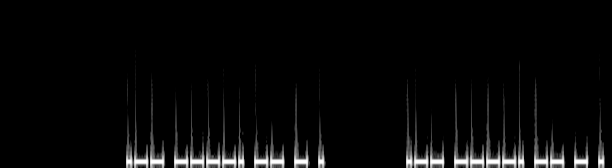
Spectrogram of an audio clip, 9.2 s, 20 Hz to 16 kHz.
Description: Morse code, heard as a keyed tone, about 20 wpm, 700 Hz. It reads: W9MTE W9MTE
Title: USA Call Signs - 5 Characters - Repeated 2x - 20wpm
